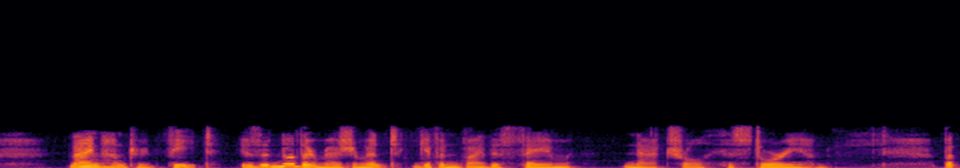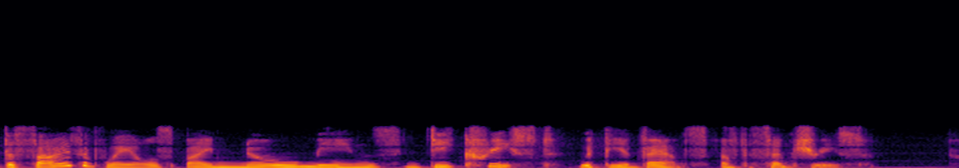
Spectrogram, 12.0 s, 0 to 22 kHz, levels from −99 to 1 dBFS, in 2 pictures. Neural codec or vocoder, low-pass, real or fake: none; 5.4 kHz; real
